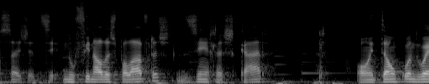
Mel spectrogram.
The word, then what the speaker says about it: desenrascar: E vocês também têm esse R depois de um som nasal, não é? Como é que tu dizes desenrascar? Desenrascar. Ra. Exato. Continua ra. Desenrascar.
